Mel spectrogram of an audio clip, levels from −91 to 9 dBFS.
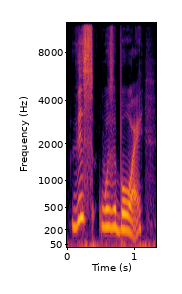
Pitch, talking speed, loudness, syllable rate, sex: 225 Hz, 180 wpm, -14 LUFS, 4.4 syllables/s, female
